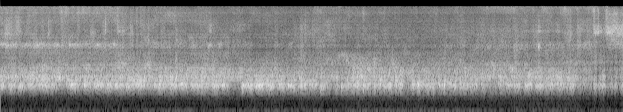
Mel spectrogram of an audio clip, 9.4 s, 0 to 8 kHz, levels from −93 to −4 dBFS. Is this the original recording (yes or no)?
no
